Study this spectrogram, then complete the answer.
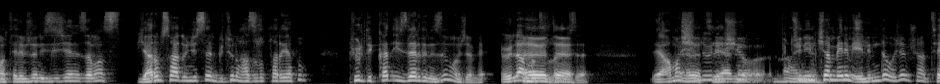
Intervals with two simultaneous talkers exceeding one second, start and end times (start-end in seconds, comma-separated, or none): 6.8-8.3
